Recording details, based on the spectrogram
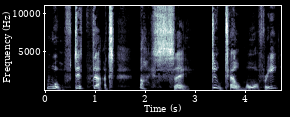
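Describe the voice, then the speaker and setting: A narrator putting on a mischievous young aristocrat in a period romance audiobook. The voice is boisterous and exclamatory, swooping widely, with a husky edge. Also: mid-range voice, very animated, extremely slow, no room sound, clean studio sound, pitched above the performer's own voice, full character voice. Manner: exclamatory, mock-shocked.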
